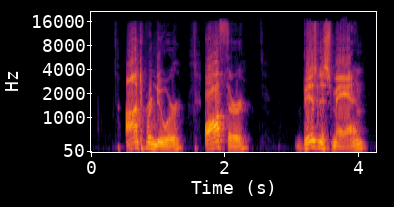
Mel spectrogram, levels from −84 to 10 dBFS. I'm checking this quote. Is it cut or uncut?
cut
